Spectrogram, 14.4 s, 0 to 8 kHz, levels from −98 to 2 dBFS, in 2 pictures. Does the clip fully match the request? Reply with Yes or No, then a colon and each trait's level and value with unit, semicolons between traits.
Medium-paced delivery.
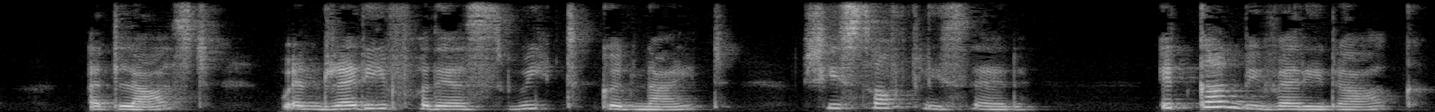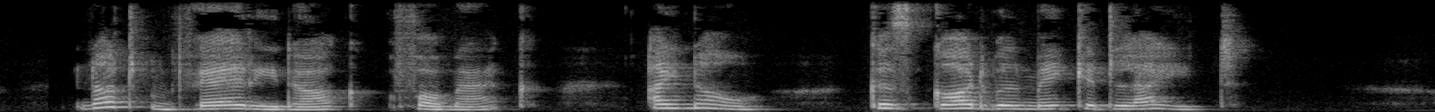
No: slow, 125 wpm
